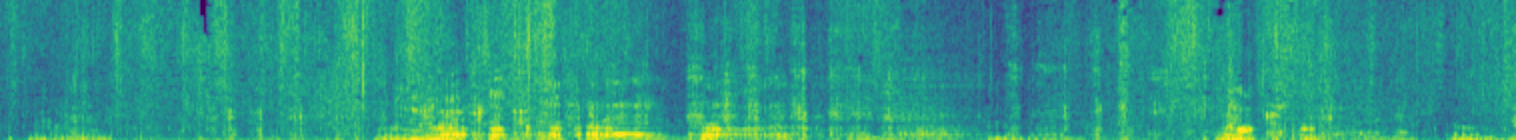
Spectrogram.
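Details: Wild boar, a male courting a female in the wild, giving rough low grunts with harsh squealing bursts around two to three seconds and again near six seconds, amid rustling and a steady low hum.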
